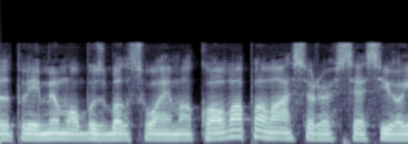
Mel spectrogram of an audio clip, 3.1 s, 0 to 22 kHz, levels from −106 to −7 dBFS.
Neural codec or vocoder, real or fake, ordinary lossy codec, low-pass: codec, 16 kHz, 4.8 kbps, FACodec; fake; MP3, 64 kbps; 7.2 kHz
